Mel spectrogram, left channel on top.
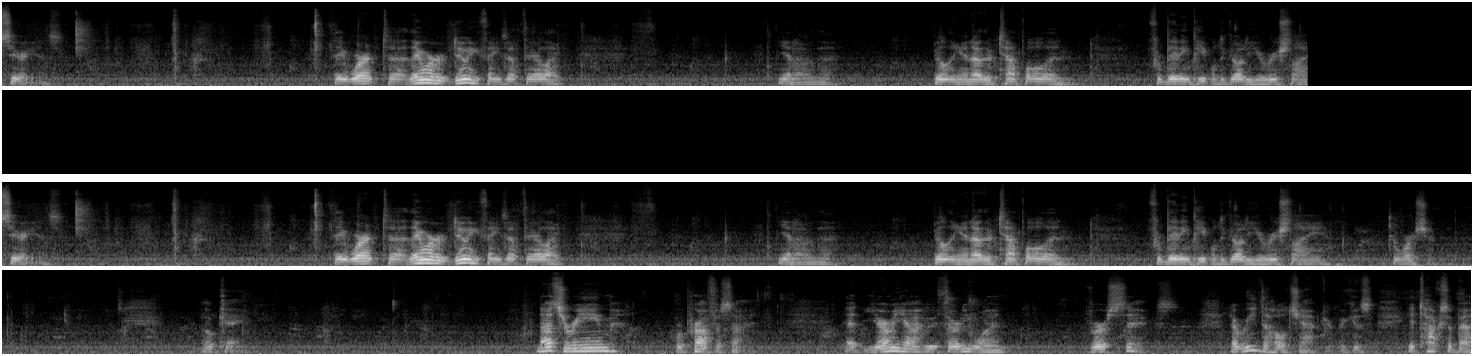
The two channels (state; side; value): drops out; left; at 13.1 s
